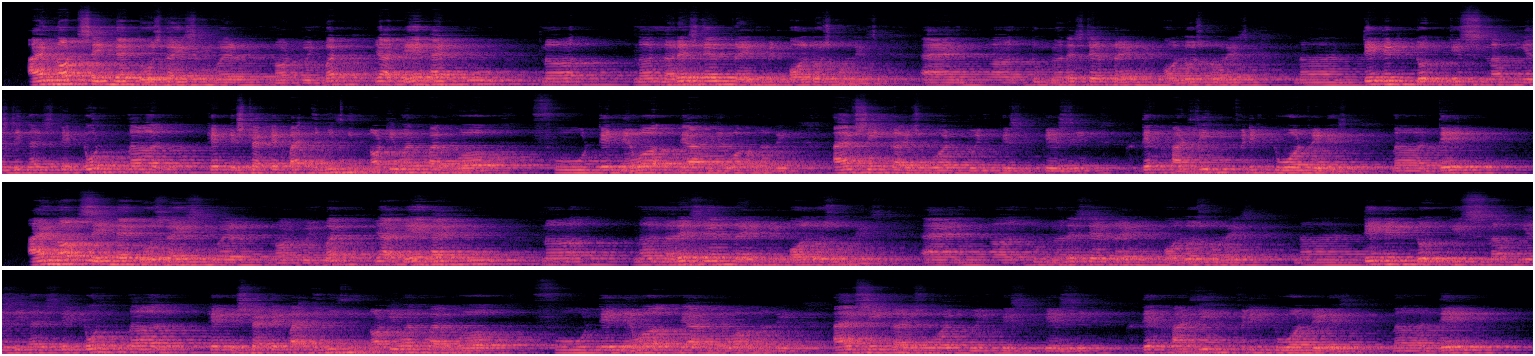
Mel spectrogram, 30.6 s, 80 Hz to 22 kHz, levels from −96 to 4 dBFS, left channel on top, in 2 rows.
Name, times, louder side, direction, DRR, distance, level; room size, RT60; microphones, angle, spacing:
voice 1, 0.3-3.4 3.7-4.9 5.4-5.7 6.3-8.7 9.2-12.4 12.9-16.9 17.4-20.2 20.8-23.2 23.6-26.2 26.7-27.4 27.7-28.7 29.2-29.9, left 1 dB, 75° left, -2 dB, 3.2 m, -30 dB
16.0 x 13.5 x 5.5 m, 2.2 s
head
